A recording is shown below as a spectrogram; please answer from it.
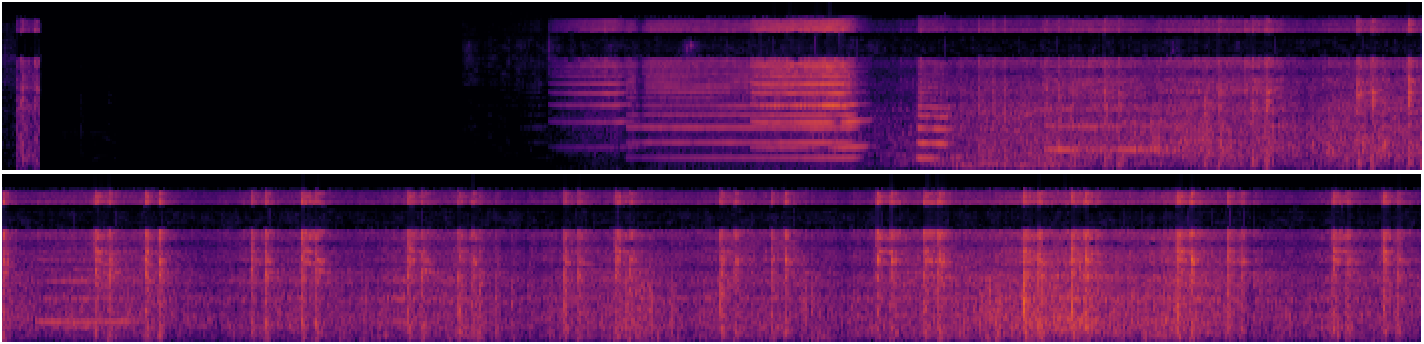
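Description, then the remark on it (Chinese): After a few seconds of silence, a train horn sounds a sustained chord, then a steady, loud rumble of a train rolling through the night along the tracks, coming closer, takes over, with rhythmic clicks and clatter running to the end. “穿过黑夜，传来轰隆轰隆的声音。沿着轨道越来越近，静静的屏住呼吸，你就能听见火车呼呼的喘气。”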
